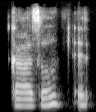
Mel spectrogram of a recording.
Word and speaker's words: ghazal: I hadn't discovered it before, but um it's called the ghazal.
